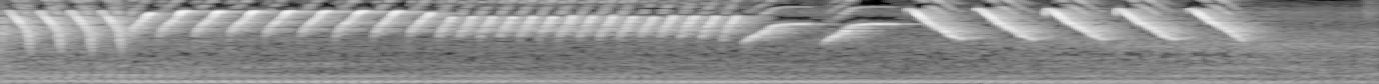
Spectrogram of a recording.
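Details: Canary singing as a lure for birds that will not sing: rapid high trills of repeated notes, switching to slower, separate downward-swept whistles near the end, over a steady low hum in the background.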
